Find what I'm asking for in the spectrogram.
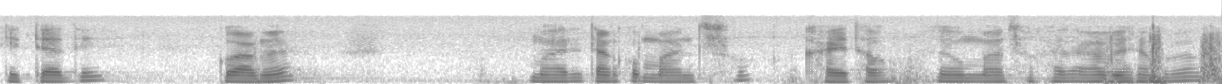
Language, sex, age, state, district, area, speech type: Odia, male, 18-30, Odisha, Subarnapur, urban, spontaneous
